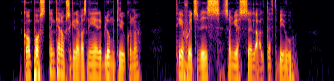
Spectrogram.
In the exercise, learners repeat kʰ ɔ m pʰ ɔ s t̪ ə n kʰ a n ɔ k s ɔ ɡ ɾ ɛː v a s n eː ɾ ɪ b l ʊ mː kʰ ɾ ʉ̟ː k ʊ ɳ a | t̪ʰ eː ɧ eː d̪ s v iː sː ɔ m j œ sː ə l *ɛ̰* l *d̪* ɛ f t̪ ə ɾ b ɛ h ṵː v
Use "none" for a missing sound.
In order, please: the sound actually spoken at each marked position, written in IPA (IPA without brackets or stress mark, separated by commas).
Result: a̰, t̪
